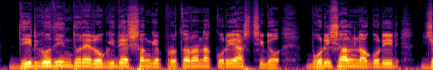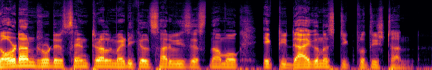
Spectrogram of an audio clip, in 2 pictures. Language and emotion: Bengali, neutral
